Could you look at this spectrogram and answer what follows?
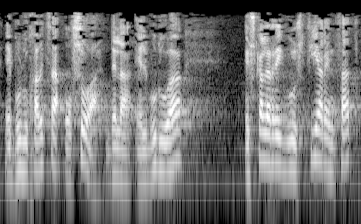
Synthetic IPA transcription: elβuɾuʝaβe̞t͡saʔo̞so̞a̰ðe̞laʔe̞lβuɾua | e̞wskale̞riɣust̪iaɾe̞nt͡sat̪

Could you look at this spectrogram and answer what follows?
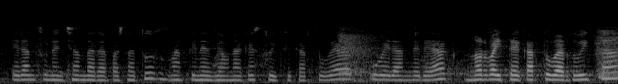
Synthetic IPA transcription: e̞ɾant͡sune̞nt͡ʃand̪aɾapasat̪usmaɾt̪ine̞sʝawnake̞st̪uit͡sikaɾt̪uβ̞eaɾuβe̞ɾaːnd̪eɾeakno̞ɾβajt̪ekaɾt̪uβeaɾðuit͡sa

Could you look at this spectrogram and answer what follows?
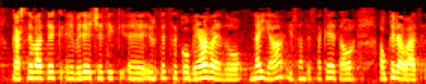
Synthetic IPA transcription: ɡast̪e̞β̞at̪e̞kβe̞ɾe̞ːt͡ʃe̞t̪ikiɾt̪e̞t͡se̞ko̞βe̞arae̞ðo̞najaisand̪e̞sake̞ːt̪ao̞ɾ | awke̞ɾaβ̞at̪

